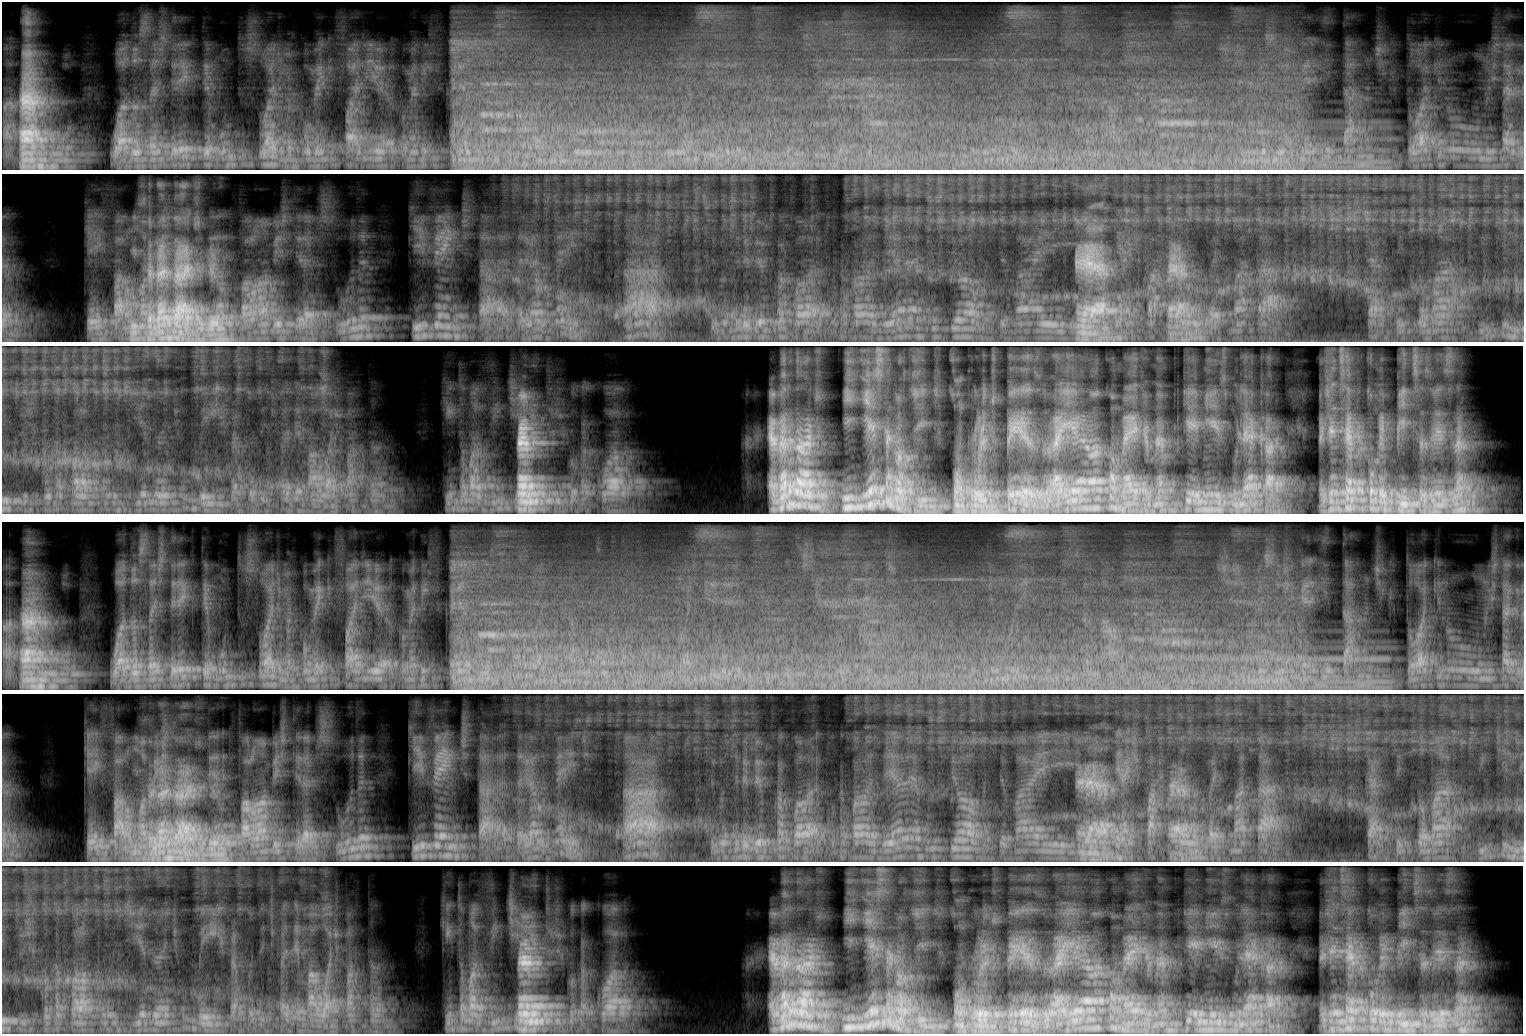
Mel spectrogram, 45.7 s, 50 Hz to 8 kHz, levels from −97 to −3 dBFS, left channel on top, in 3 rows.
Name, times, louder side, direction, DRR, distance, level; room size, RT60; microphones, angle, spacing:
voice 1, 0.0-0.7 1.1-6.4 6.8-7.5 7.8-11.3 11.9-15.3 16.0-18.9 19.3-21.1 21.4-21.9 22.3-26.0 26.3-28.0 28.9-34.3 34.8-36.7, right 2 dB, 45° right, 4 dB, 0.4 m, -37 dB
sound 1, 4.5-13.0, equal, 5° right, 0.7 m, -32 dB
sound 2, 5.5-13.9, right 3 dB, 90° right, 0.7 m, -42 dB
voice 2, 16.7-17.4 26.0-26.3 26.9-27.1 35.6-35.7 38.1-43.2 43.6-45.1, left 2 dB, 50° left, 5 dB, 0.3 m, -20 dB
Domestic sounds home sounds, 20.1-33.7, left 3 dB, 85° left, 0.7 m, -40 dB
2.7 x 2.1 x 2.3 m, 0.67 s
head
